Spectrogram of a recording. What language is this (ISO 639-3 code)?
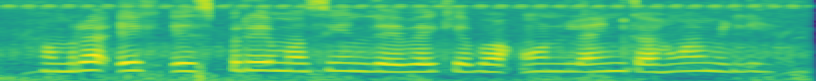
bho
